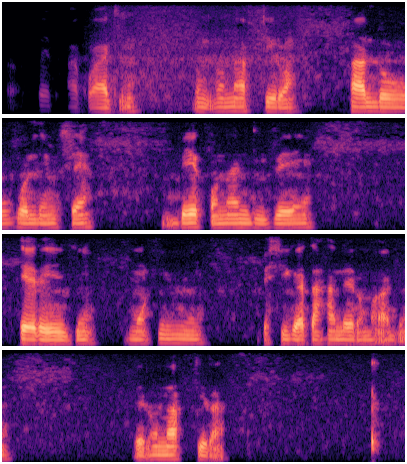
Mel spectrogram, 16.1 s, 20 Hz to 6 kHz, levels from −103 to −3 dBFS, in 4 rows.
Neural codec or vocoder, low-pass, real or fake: none; 5.4 kHz; real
